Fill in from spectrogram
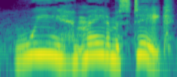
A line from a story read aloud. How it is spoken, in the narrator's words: the voice said nervously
